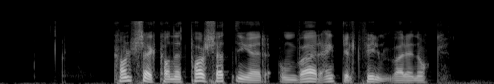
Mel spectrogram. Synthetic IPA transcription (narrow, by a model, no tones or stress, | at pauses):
kʰɑnʃəkʰɑnɛt̪̚pʰɑɾʃɛt̪nɪŋəɾʊmʋæːɾɛŋkəlt̪fɪlmʋæːɾənɔk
